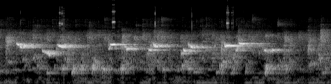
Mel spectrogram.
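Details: Sooty-headed bulbul aged 15 years, used as a lure bird to set other bulbuls singing, pours out a steady series of bright whistled notes, each slurring downward, repeated roughly every half second.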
